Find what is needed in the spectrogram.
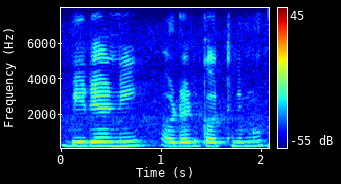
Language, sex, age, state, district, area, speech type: Odia, female, 18-30, Odisha, Ganjam, urban, spontaneous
